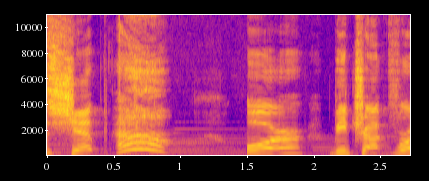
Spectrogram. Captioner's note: gasps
